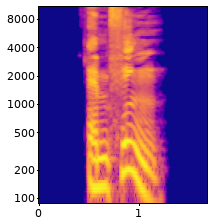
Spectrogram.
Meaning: 1. first/third-person singular preterite of empfangen 2. first/third-person singular preterite of empfahen
- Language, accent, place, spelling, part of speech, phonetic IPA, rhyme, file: German, Germany, Berlin, empfing, verb, [ɛmˈp͡fɪŋ], -ɪŋ, De-empfing.ogg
